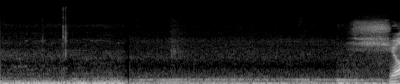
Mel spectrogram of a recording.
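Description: A Fiat 500's engine running at low revs while the car moves slowly, a steady low hum.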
